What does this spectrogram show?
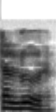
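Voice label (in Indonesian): "telur", Indonesian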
